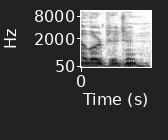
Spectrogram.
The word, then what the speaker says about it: Lord Pidjeon: Yeah, Lord Pidjeon. – Lord Pidjeon. Like Pidjeon, like the bird. Okay. I get confused because it's spelled like P-I-D-J-E-O-N.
